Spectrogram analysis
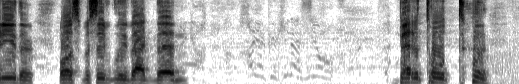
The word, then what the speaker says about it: Bertolt: Bertolt. It had a D near the end of the T, but.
